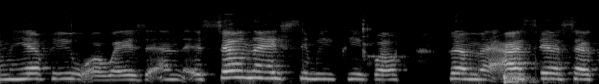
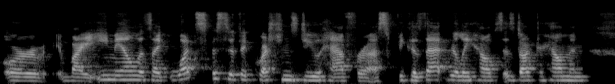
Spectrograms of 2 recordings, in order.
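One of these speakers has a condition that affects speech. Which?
The first: ALS; speech affected.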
